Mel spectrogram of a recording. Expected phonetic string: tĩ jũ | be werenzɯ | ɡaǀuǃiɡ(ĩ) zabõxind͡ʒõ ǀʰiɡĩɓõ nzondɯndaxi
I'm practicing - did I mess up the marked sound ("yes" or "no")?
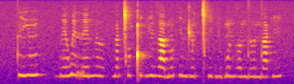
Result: no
